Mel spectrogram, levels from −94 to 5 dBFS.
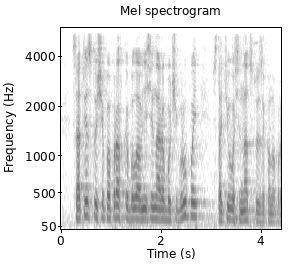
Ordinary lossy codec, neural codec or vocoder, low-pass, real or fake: AAC, 32 kbps; none; 5.4 kHz; real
